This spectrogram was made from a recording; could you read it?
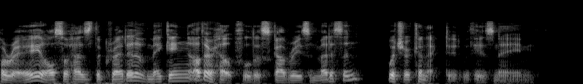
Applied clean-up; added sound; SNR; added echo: neural mask model Resemble Enhance denoiser.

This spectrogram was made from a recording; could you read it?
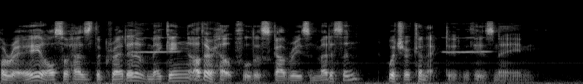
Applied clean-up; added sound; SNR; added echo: none; Squeak / Screech; 17 dB; none.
